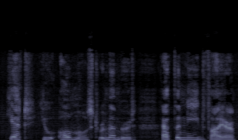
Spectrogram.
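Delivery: put-on soft childish voice of an ancient being; sweet childish voice. A narrator's reading. Adiran's voice held.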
